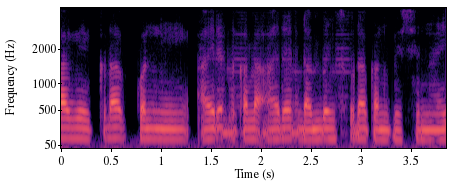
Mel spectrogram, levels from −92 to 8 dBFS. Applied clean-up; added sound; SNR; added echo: neural diffusion model UNIVERSE++.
